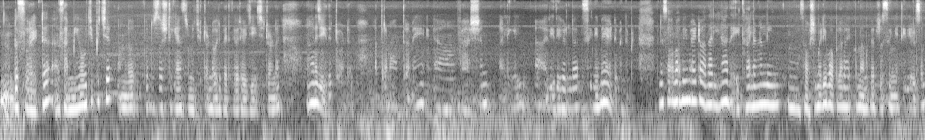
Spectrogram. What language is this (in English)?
Malayalam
